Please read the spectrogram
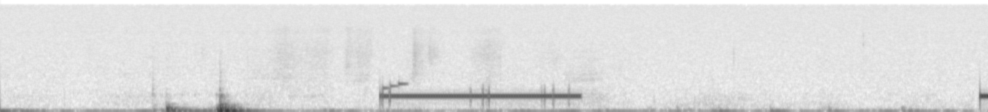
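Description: A phone ringback tone on an outgoing call: one steady two-second ring, a long pause, then the next ring just starting. A few handling clicks and rustles come before it, with no voices.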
